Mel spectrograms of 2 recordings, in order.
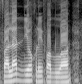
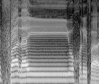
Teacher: Diganti suara nunnya menjadi suara ya. Kemudian langkah kedua ditahan dengan gunnah.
